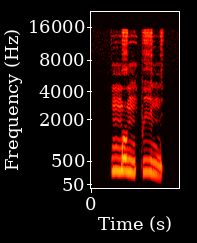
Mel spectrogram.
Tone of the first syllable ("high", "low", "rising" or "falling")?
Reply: falling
